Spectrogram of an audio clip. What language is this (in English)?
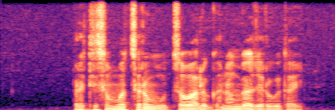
Telugu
